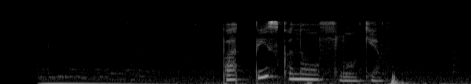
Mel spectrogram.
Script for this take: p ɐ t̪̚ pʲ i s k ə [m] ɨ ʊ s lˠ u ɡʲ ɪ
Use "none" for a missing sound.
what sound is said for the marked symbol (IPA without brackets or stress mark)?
n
